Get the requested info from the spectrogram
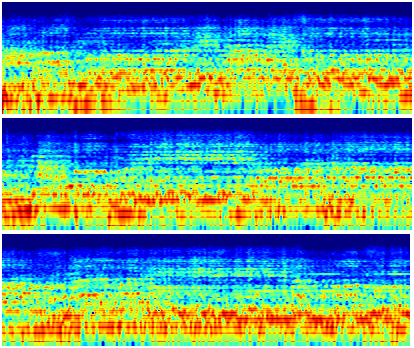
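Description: Mixed church choir singing a hymn in parts, holding long sustained chords that shift every second or two.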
